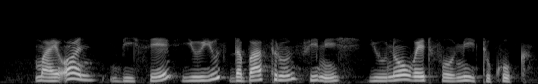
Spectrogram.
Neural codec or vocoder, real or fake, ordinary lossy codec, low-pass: vocoder, 44.1 kHz, 128 mel bands every 256 samples, BigVGAN v2; fake; none; 3.6 kHz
